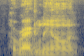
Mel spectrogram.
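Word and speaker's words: Heracleion: says uh donuts or heracleon heraclion is how you say heracles or hercules which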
